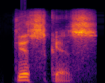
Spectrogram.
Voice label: "discus", American

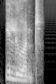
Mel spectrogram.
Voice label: "eluant", Indian

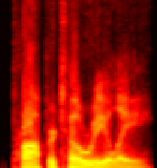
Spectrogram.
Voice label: "proprietorially", American

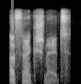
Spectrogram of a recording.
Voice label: "affectionate", British

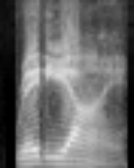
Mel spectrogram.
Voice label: "radii", American

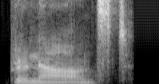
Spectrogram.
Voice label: "pronounced", Indian; Dictionary

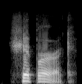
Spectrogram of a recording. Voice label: "schipperke", American

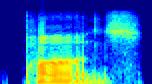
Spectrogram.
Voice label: "pons", American

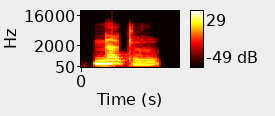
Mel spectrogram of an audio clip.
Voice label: "knuckle", Indian

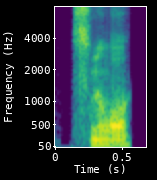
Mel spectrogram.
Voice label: "snore", British

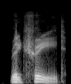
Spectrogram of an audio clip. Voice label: "retreat", American

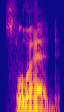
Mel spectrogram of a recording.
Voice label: "sled", American

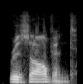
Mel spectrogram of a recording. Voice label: "resolvent", American

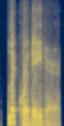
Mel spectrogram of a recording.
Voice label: "liquidator", American

